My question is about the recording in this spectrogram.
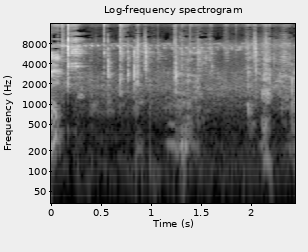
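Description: A storm door being pushed open while a small dog steps out over the threshold: a scatter of light, irregular clicks and rattles.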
